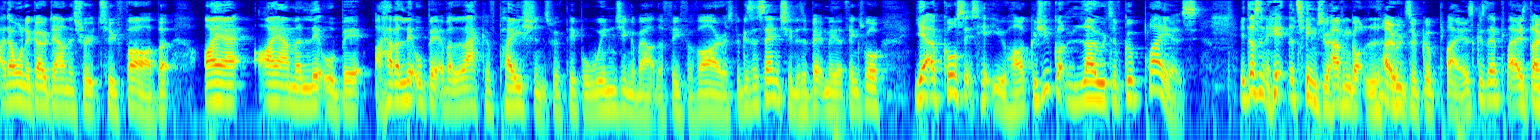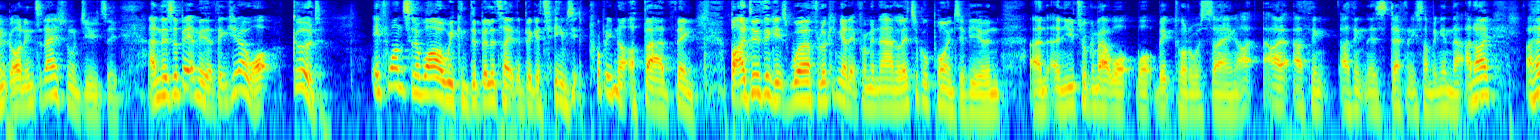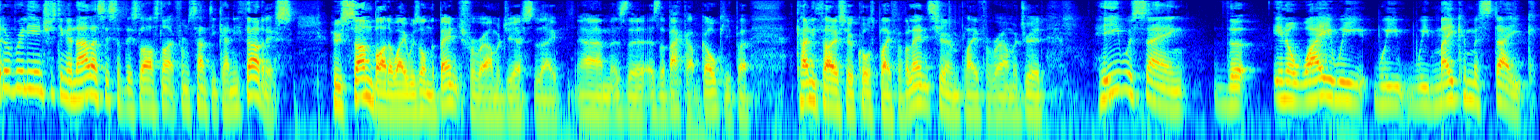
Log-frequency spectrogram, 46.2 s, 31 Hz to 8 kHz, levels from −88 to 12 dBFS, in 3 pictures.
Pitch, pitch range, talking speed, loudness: 125 Hz, 105-155 Hz, 265 wpm, -20 LUFS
